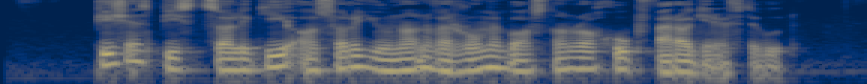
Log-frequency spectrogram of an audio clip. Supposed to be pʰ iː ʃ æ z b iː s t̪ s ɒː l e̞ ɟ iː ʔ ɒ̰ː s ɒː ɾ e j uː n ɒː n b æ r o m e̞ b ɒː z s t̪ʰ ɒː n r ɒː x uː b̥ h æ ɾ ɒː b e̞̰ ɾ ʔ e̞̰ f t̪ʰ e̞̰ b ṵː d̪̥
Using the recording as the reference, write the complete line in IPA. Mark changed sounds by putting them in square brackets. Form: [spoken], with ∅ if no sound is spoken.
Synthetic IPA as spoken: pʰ iː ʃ æ z b iː s t̪ s ɒː l e̞ ɟ iː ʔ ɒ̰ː s ɒː ɾ e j uː n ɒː n [v] æ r o m e̞ b ɒː [∅] s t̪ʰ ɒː n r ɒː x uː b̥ [f] æ ɾ ɒː [ɟ] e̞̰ ɾ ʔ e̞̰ f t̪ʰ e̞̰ b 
